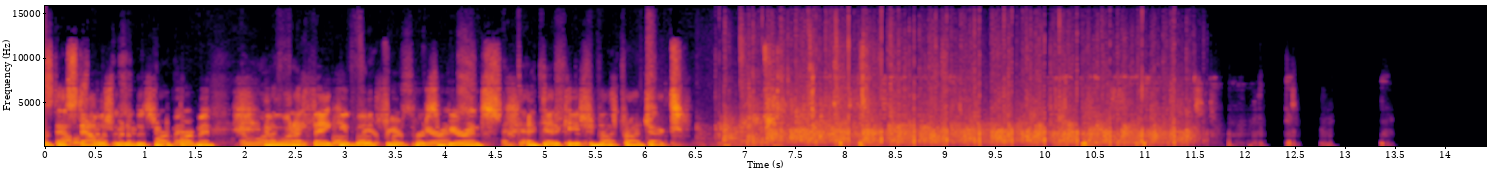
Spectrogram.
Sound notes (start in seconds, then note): 6.5 applause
